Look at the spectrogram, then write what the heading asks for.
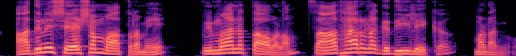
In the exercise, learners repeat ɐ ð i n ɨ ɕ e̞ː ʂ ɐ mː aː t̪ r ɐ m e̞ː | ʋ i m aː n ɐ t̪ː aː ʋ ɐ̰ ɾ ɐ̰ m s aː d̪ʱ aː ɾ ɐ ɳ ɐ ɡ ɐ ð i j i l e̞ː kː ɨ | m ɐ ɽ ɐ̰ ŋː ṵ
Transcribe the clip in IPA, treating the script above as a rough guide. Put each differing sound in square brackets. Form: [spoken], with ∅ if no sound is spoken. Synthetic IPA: ɐ ð i n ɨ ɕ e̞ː ʂ ɐ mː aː t̪ r ɐ m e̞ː | ʋ i m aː n ɐ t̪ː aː ʋ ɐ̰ [ɭ] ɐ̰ m s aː d̪ʱ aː ɾ ɐ ɳ ɐ ɡ ɐ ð i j i l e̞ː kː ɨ | m ɐ ɽ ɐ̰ ŋː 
